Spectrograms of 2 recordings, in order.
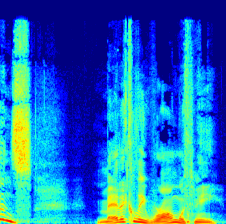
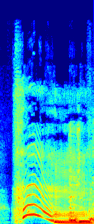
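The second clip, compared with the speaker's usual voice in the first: high suspicious hum; 6 dB louder than usual. Acted.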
